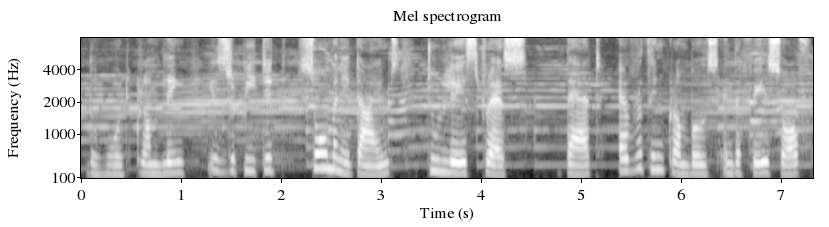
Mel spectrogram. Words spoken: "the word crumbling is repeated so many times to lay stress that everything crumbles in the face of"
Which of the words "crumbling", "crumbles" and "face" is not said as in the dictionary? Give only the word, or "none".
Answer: none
